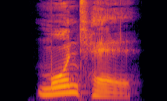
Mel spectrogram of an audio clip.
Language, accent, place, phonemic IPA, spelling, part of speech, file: German, Germany, Berlin, /ˈmoːnthɛl/, mondhell, adjective, De-mondhell.ogg
- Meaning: moonlit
